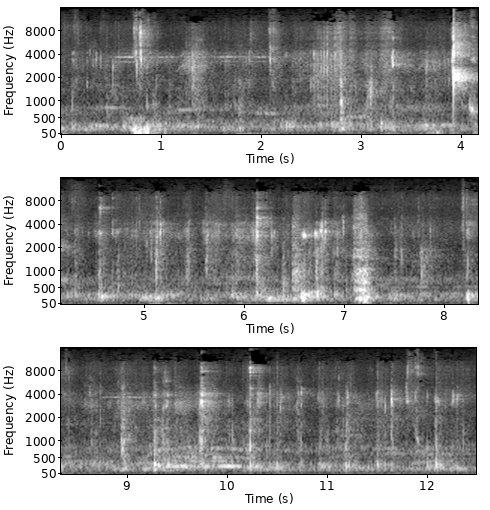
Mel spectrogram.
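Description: Wet chewing and lip smacks of a person eating fatty smoked pork curry with rice, in many short irregular clicks, with one sharp click about four seconds in.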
